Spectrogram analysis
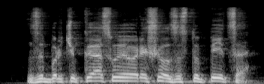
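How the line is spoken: Smirking grunt. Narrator (Russian): хмыкнул третий из борзых

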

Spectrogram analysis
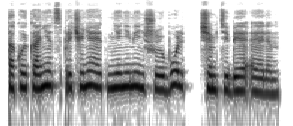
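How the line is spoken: Sad tone. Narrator (Russian): сказал я печальным тоном

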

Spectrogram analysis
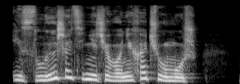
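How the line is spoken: Exclaiming. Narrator (Russian): воскликнула Лейла

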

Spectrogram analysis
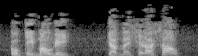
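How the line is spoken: Shouting. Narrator (Vietnamese): quát

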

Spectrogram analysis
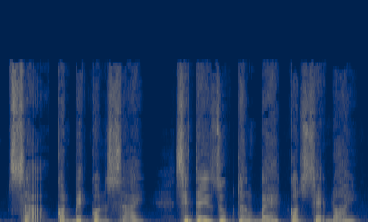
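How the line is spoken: Trembling man's voice. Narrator (Vietnamese): Chồng của bà Hương giọng run rẩy

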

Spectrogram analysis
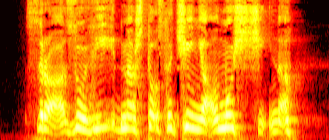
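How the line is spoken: Grumbling. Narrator (Russian): проворчала Вента

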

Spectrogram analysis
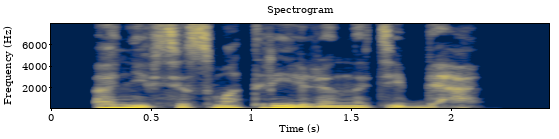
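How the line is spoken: Strangled angry whisper. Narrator (Russian): вспорол тишину сдавленный злой шепот

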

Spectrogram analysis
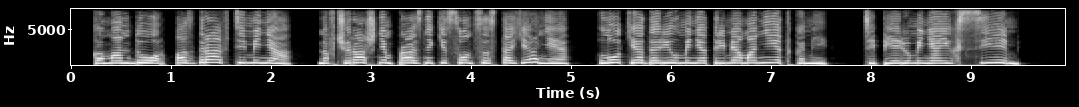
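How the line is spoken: Thin squealing babble. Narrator (Russian): Тонким голосом, визжа, словно девка, пролепетал Поганец

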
